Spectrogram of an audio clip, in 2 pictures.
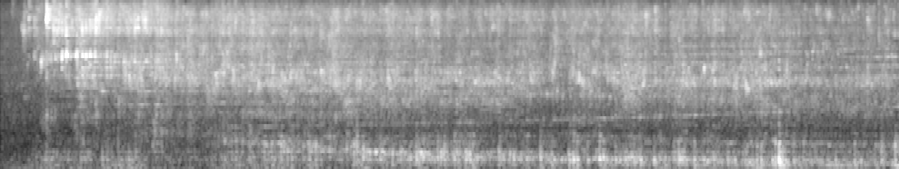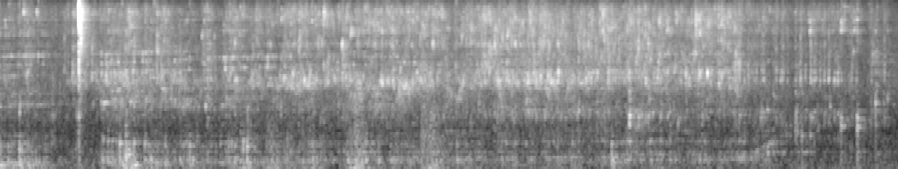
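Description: A steady stream of liquid pours quietly, a soft continuous trickle and splash lasting over twenty seconds with small fluctuations and an occasional drip or knock, faint and without voices.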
